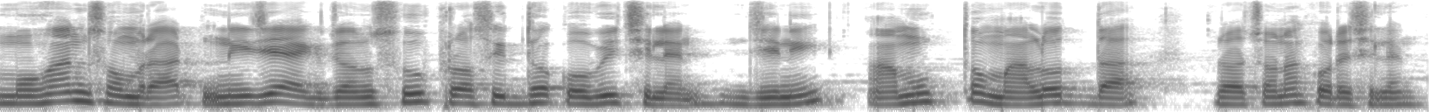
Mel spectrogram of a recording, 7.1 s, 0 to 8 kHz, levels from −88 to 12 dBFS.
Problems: background sounds at intervals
